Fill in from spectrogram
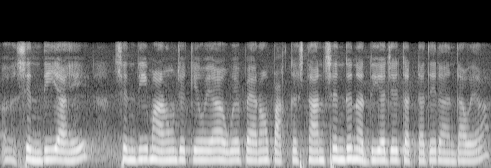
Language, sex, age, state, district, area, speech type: Sindhi, female, 30-45, Maharashtra, Mumbai Suburban, urban, spontaneous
